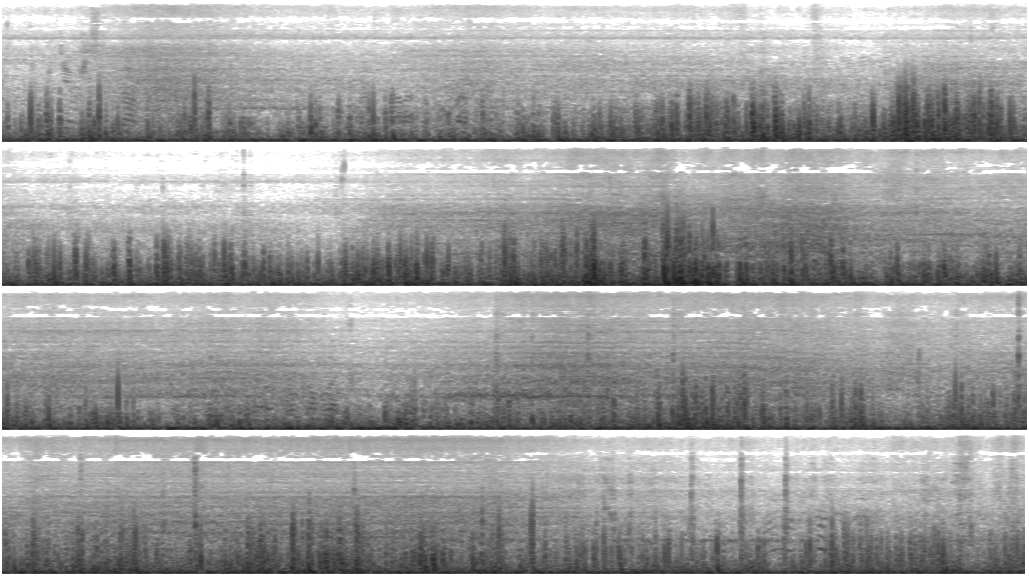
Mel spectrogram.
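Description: Wind buffeting the microphone, over the engine of a Land Rover Discovery driving slowly through deep snow ruts toward the microphone. The wind noise is heaviest about twelve seconds in.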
